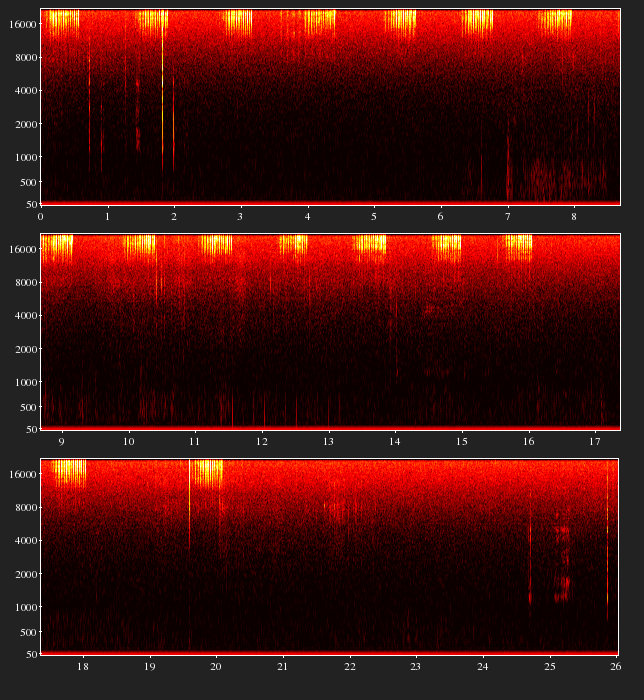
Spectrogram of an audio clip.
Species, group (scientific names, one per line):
Baetica ustulata
Orthoptera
